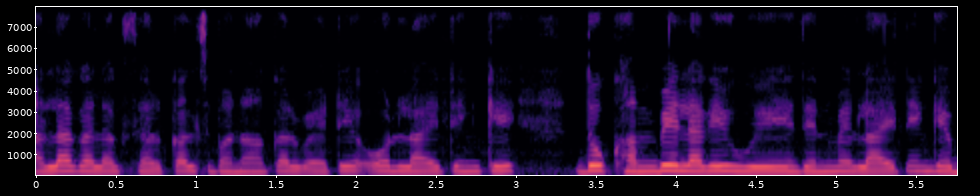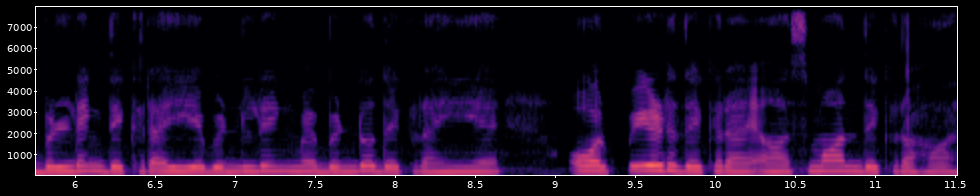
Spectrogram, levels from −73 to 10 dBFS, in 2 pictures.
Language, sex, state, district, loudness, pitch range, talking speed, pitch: Hindi, female, Chhattisgarh, Raigarh, -26 LUFS, 215-235 Hz, 175 wpm, 225 Hz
